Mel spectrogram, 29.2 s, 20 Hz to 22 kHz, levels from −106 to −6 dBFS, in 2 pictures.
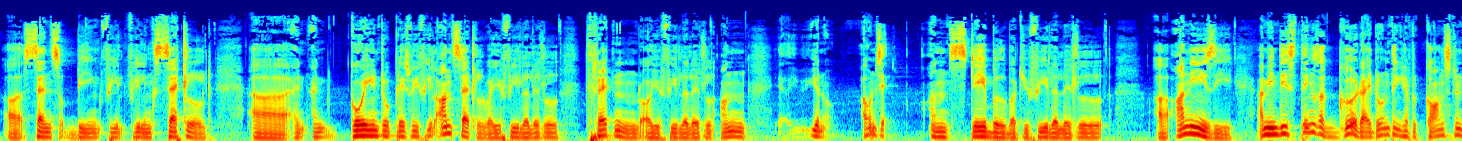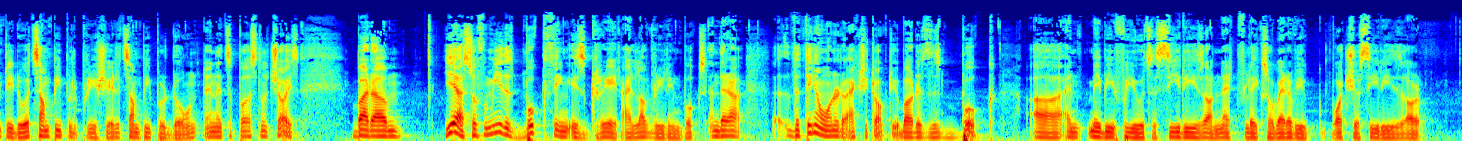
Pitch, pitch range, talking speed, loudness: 95 Hz, 85-115 Hz, 240 wpm, -20 LUFS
